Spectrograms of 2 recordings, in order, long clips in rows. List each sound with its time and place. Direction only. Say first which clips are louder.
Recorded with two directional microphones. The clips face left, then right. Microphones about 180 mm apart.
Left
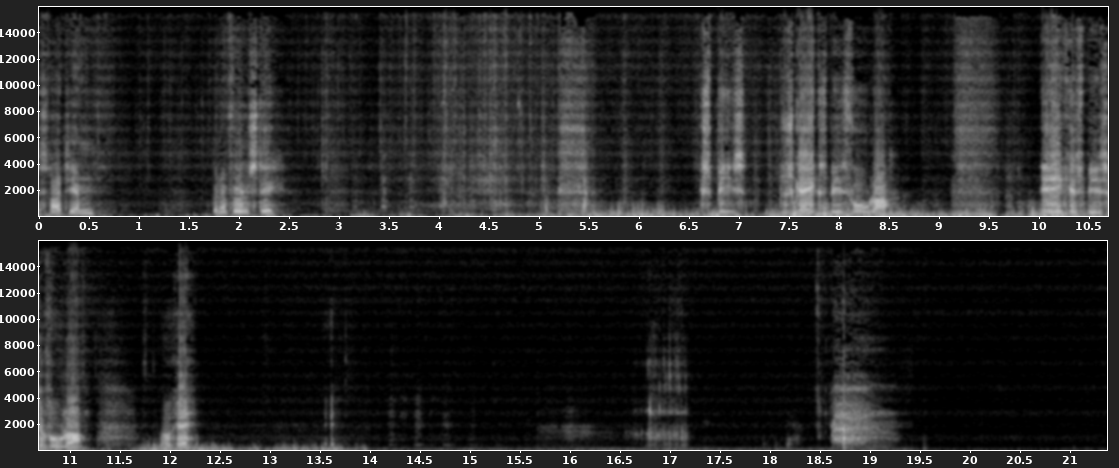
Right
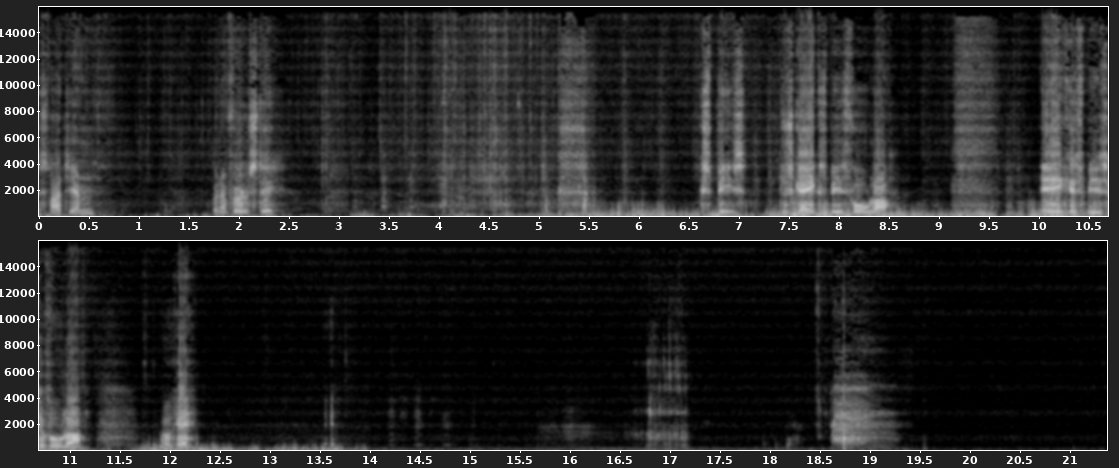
0.0 s speech: left 4 dB; 20° left (ahead or behind)
1.7 s speech: left 4 dB; 15° left (ahead or behind)
3.3 s dog: even; 5° left (ahead or behind)
4.6 s walk: left 1 dB; 10° left (ahead or behind)
6.6 s speech: right 3 dB; 15° right (ahead or behind)
9.1 s a sound: even; 15° right (ahead or behind)
15.9 s a sound: left 2 dB; 5° right (ahead or behind)
16.7 s chewing: even; 5° right (ahead or behind)
18.1 s a sound: right 1 dB; centre (ahead or behind)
